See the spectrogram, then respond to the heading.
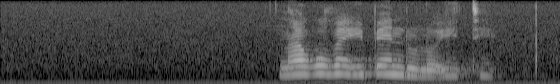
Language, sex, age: South Ndebele, female, 21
